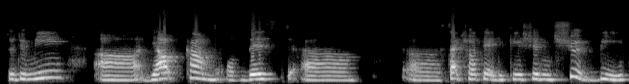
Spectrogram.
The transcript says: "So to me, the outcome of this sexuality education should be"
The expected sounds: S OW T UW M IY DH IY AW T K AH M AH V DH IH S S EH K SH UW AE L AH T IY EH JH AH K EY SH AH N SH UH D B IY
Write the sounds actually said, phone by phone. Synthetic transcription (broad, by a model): S OW T UW M IY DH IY AW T K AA M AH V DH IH S S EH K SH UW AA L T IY EH JH AH K EY SH AH N SH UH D B IY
